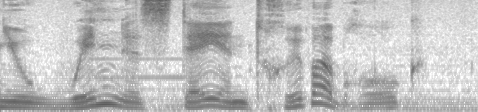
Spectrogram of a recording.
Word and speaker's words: Trüberbrook: How can you win a stay in Trüberbrook?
